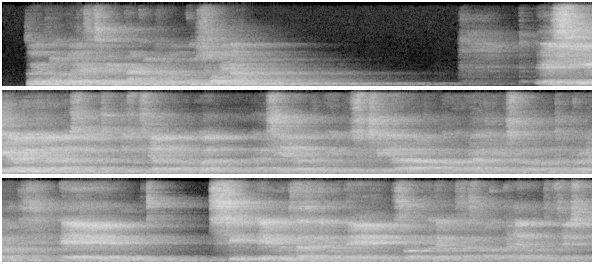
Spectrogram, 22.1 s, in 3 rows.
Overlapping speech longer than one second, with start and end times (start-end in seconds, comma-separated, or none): none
